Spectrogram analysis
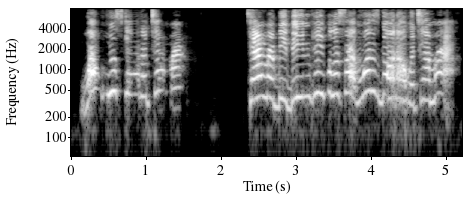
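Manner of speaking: high, fast disbelief; incredulous. Real, not acted. Incredulous rant at Tamara.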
